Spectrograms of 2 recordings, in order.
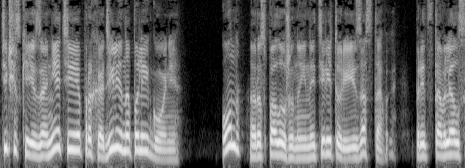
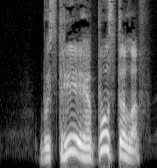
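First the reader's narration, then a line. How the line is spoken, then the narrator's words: Growling instructor. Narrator (Russian): рычал инструктор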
